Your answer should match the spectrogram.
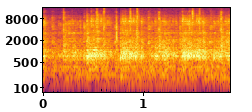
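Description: A Rhodes metal shaper runs under power feed, making a loud, steady mechanical clatter that pulses in a repeating stroke rhythm, with no voices.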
